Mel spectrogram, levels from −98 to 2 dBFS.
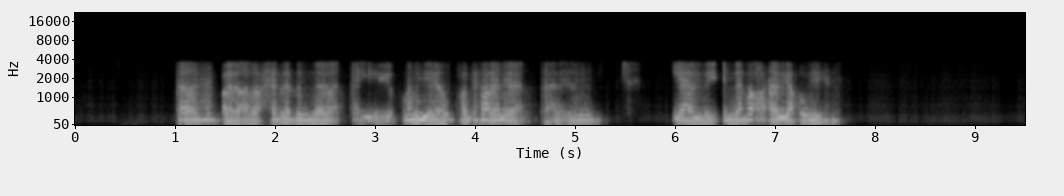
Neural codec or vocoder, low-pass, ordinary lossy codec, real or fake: codec, 16 kHz, 0.5 kbps, FreqCodec, smaller model; 3.6 kHz; none; fake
